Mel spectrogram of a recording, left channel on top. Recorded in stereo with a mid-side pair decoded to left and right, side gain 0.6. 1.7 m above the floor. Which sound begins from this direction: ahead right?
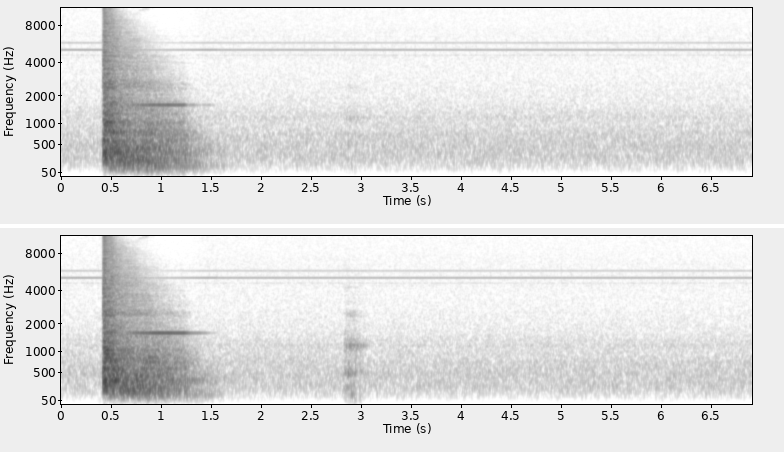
An explosion, at 0.4 s.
